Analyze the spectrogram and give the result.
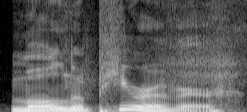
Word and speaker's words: Molnupiravir: Molnupiravir.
